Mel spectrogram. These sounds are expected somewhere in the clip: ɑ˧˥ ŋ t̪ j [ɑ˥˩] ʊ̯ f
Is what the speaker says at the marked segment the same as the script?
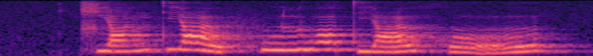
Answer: yes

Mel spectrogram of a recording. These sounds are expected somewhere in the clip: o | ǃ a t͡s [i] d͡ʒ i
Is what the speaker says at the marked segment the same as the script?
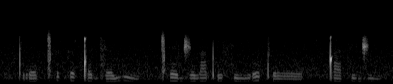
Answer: yes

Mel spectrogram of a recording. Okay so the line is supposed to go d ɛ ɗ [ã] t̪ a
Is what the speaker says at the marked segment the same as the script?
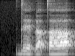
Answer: no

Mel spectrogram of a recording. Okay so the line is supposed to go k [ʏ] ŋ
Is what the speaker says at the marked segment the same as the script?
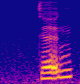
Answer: no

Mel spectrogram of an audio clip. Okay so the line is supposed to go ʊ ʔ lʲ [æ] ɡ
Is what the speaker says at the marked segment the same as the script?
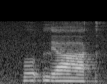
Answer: no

